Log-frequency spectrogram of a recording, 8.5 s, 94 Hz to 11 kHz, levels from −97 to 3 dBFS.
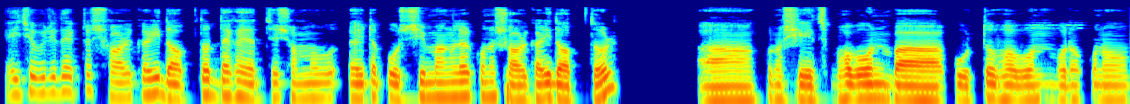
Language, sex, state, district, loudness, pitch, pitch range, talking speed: Bengali, male, West Bengal, North 24 Parganas, -21 LUFS, 120 Hz, 115-130 Hz, 165 wpm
